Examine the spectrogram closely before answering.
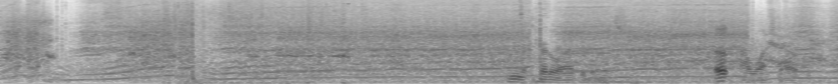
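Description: A car engine revs and drones as the car speeds along.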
